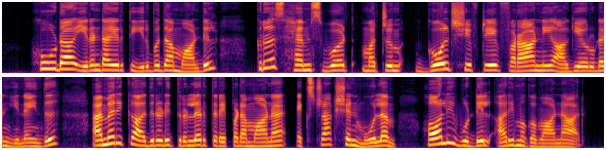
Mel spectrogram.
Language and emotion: Tamil, neutral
